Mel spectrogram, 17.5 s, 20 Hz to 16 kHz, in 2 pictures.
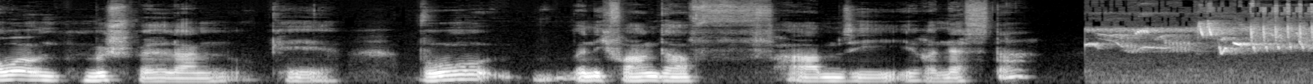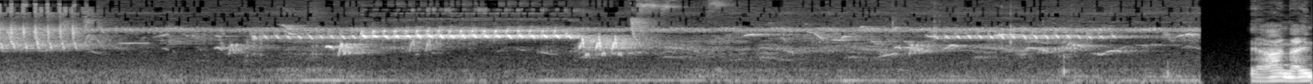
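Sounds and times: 
speech: 0.0 - 7.7, 17.1 - 17.5
nightingale singing: 7.2 - 17.5.

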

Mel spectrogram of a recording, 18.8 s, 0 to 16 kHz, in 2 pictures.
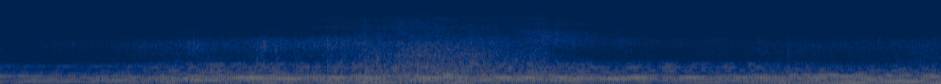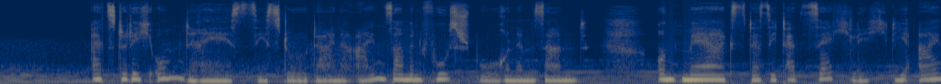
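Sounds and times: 
gentle sea waves lapping over bare feet at the water's edge: 0.1 - 13.3
speech: 10.4 - 18.8.

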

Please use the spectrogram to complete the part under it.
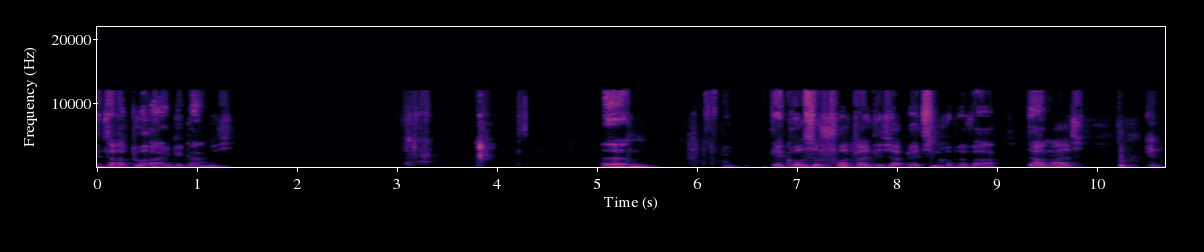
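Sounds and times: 
speech: 0.0 - 1.4, 5.0 - 5.6, 6.3 - 10.6
swallowing gulp: 3.0 - 4.5
wet mouth sounds while sipping a drink: 3.0 - 4.5.

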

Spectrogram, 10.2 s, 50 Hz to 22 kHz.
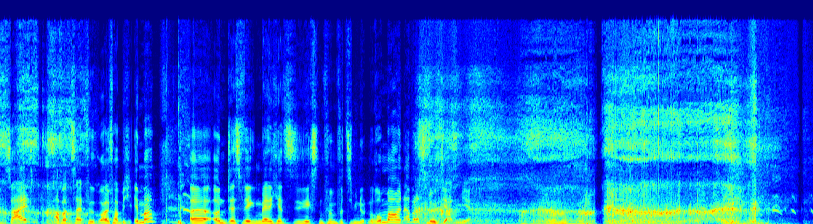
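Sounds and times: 
heavy rasping respirator-like breathing: 0.0 - 1.3, 5.2 - 10.1
person imitating loud snoring: 0.0 - 1.3, 5.2 - 10.1
speech: 0.1 - 7.3.

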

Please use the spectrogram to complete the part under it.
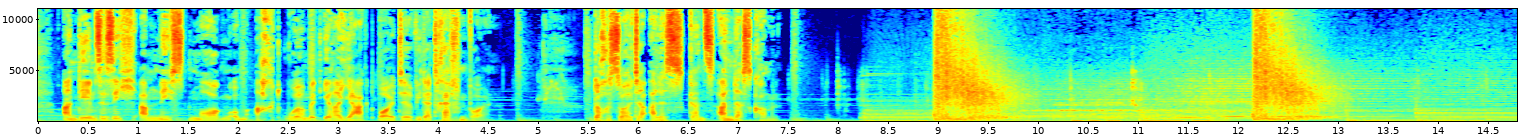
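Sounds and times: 
speech: 0.3 - 4.6, 5.5 - 7.8
low steady droning background: 8.3 - 14.7
gunshots with a long tail: 9.0 - 10.0, 12.2 - 13.2.

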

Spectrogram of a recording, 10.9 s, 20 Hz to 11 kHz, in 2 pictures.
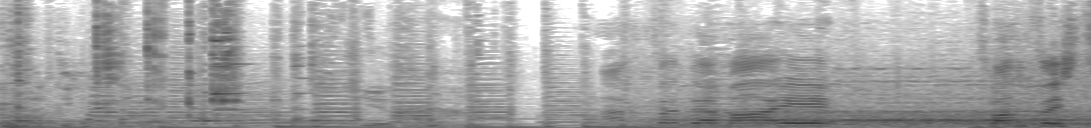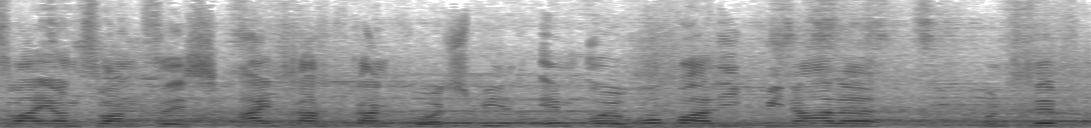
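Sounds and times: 
glasses clinking together in a toast: 0.0 - 1.8
speech: 3.4 - 4.4, 5.0 - 10.8.

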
